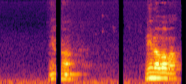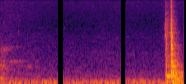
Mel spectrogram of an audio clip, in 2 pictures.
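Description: An elderly man calls out through a closed door.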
